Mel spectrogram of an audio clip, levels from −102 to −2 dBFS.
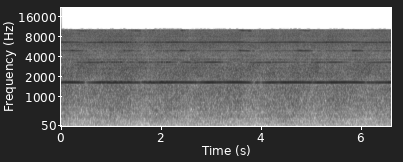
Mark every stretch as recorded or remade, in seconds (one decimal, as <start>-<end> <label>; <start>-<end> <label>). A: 0.0-0.8 recorded; 0.8-2.2 remade; 2.2-6.6 recorded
